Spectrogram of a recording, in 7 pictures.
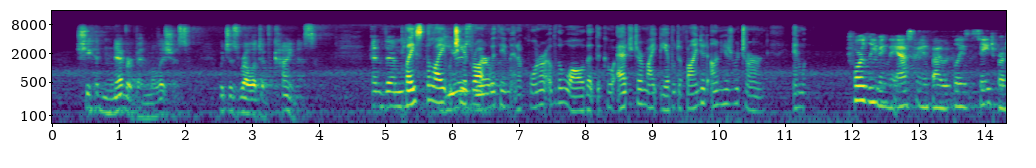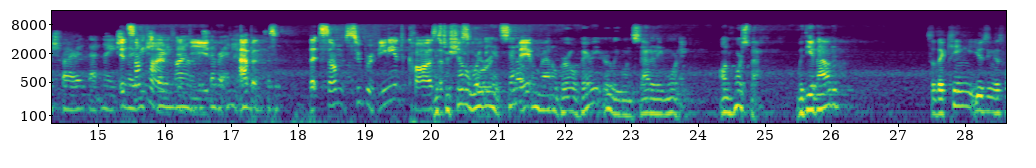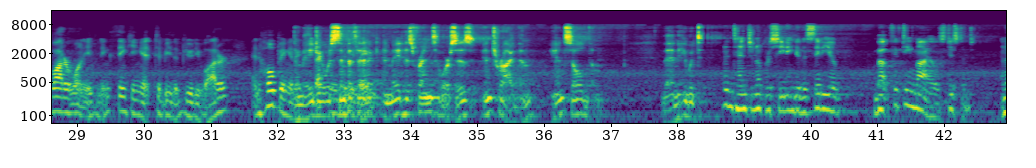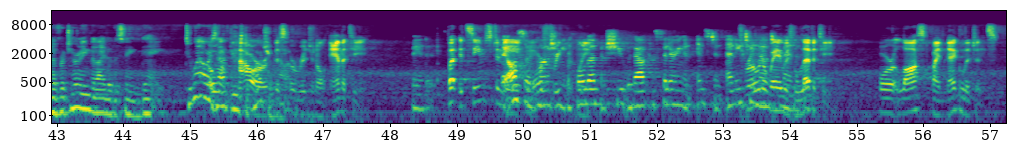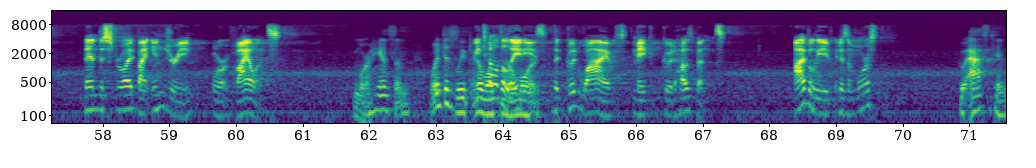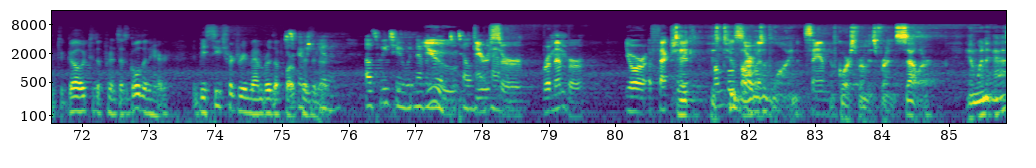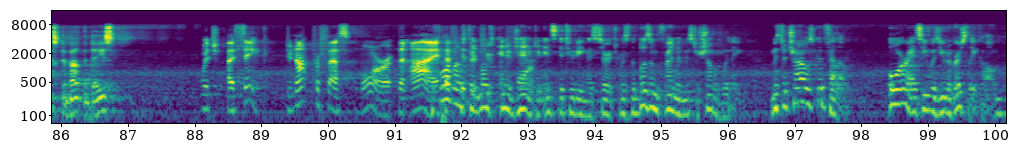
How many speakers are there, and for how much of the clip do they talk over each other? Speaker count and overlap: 7, about 20%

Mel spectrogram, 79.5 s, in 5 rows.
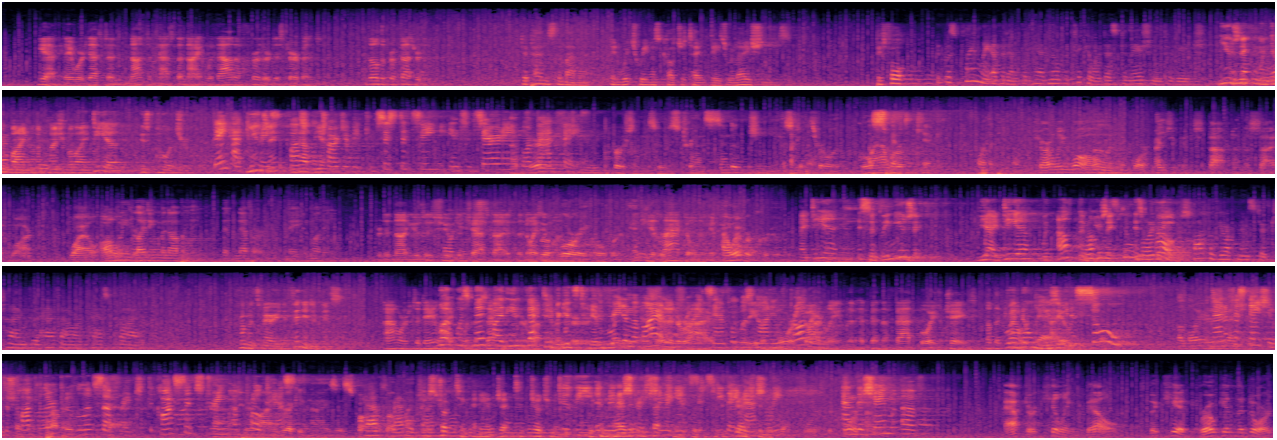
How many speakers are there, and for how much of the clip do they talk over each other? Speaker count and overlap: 8, about 41%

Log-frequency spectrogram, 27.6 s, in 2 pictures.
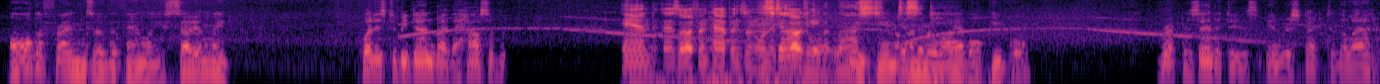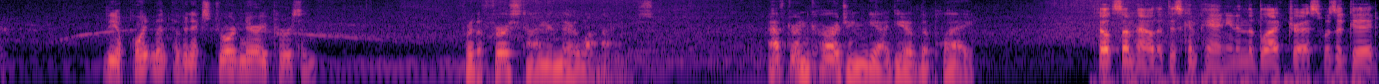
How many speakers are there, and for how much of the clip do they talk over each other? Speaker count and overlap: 4, about 8%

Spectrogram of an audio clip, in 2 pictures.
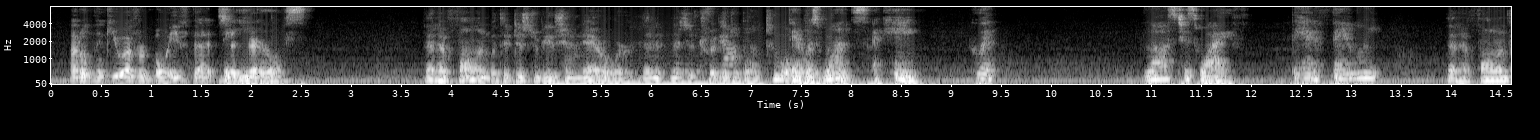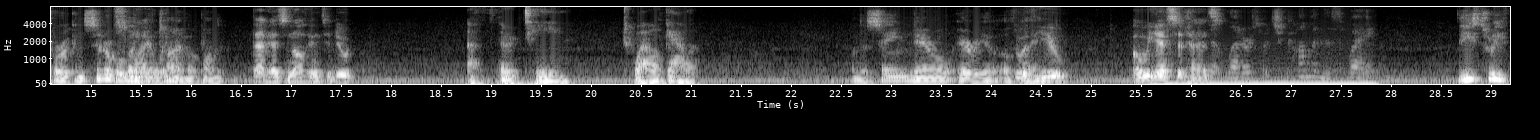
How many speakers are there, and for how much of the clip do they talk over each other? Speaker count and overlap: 4, about 21%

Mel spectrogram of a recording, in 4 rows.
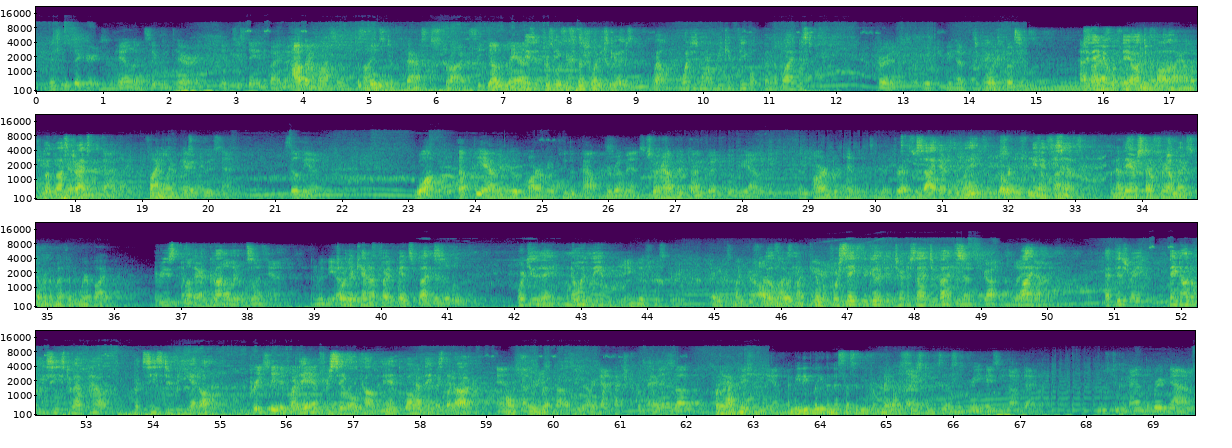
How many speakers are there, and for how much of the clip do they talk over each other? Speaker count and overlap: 4, about 47%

